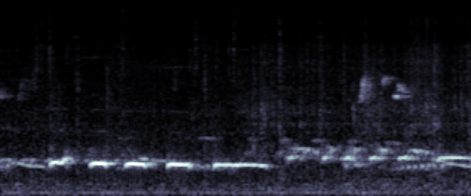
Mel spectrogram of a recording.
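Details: Zebra dove with a big, pleasing voice, kept at a bird farm, cooing a run of short pulsed notes that blend into a longer trilled coo, with another bird chirping briefly near the end.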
